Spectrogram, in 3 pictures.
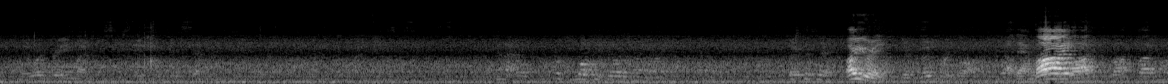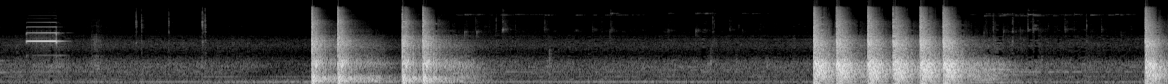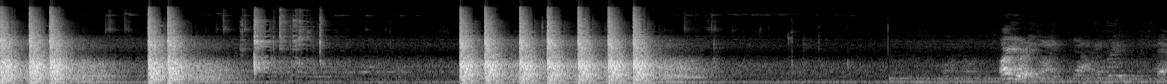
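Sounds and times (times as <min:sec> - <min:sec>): pistol shots echoing: 0:14.8 - 0:16.6, 0:19.8 - 0:21.9, 0:23.1 - 0:26.1, 0:27.9 - 0:30.4.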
